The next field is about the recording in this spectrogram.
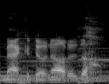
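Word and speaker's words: マクドナルド: stand-in for mcdonald's and i just pronounced mcdonald's how they actually pronounce it in japan which is macadonado oh and translation's the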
